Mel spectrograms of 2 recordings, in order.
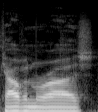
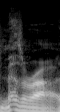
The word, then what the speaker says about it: Calvinmerazh: So no, it's just Calvinmerazh. If you read it, like some people be like, it's Merazh.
